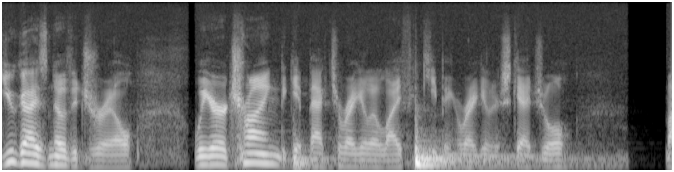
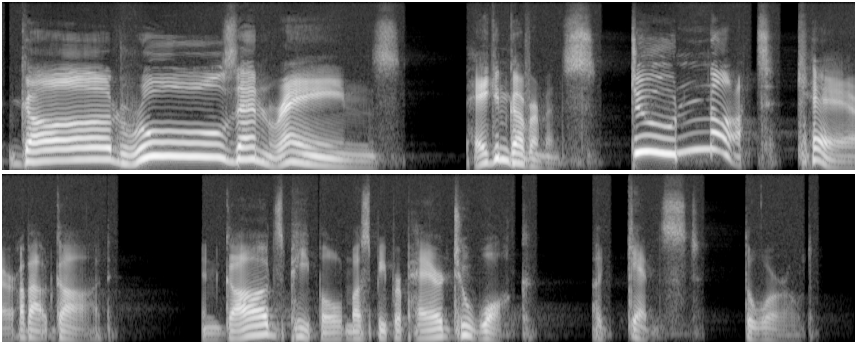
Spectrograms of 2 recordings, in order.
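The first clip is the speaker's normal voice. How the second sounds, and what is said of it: Proclaiming herald-style voice. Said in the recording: “Should I do this in my herald voice? ... I need to do my Herald voice”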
